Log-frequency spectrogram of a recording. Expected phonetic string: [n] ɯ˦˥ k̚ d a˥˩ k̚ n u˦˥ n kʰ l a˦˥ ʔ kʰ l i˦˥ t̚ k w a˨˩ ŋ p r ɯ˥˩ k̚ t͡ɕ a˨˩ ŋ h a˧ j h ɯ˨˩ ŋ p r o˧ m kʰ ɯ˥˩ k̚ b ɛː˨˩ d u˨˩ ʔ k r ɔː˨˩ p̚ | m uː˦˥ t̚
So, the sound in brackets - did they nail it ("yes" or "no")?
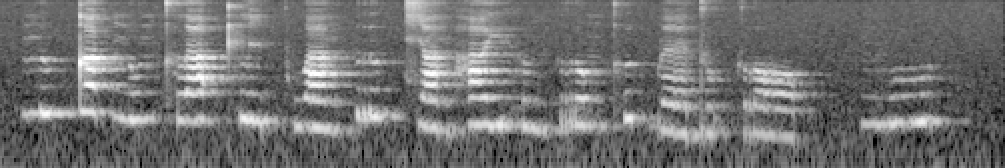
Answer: yes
